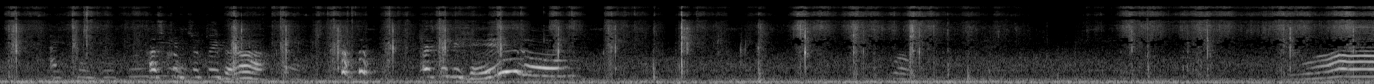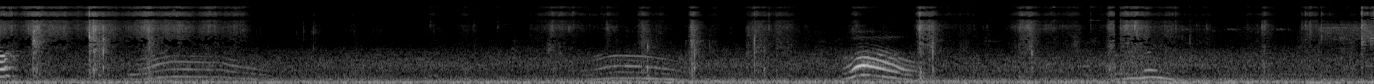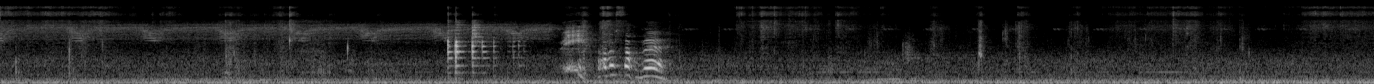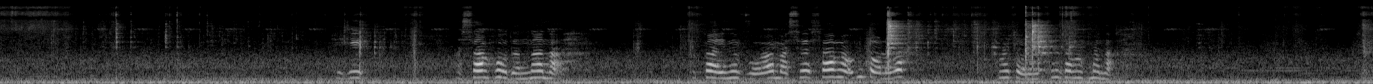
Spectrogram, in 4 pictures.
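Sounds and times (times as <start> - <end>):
garden shears snipping grass: 0.0 - 17.4, 18.2 - 45.7.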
